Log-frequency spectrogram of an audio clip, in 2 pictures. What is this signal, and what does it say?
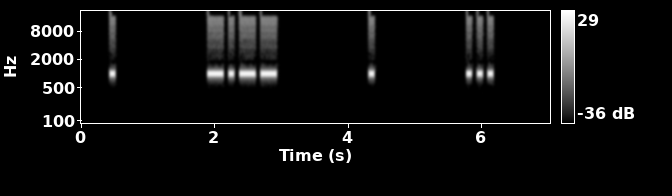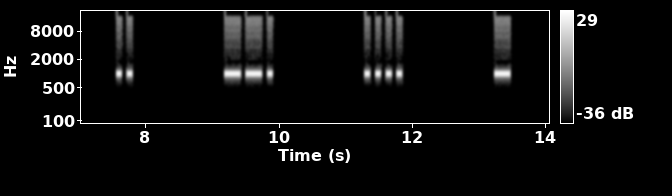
Morse code, heard as a keyed tone, about 15 wpm, spaced as for 5 wpm, 1000 Hz. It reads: EYESIGHT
